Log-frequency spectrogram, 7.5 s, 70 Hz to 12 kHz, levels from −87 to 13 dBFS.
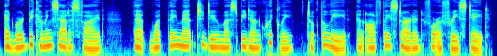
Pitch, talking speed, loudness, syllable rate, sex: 165 Hz, 195 wpm, -18 LUFS, 4.9 syllables/s, female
